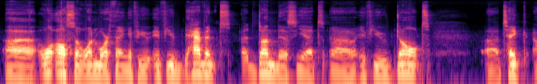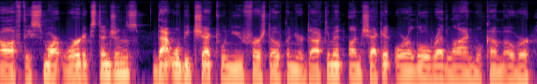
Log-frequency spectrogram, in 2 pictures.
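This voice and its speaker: A man giving a casual software tutorial as an instructor, hesitant and thinking aloud as he goes. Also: fairly low pitch, steady tone, normal speed.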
